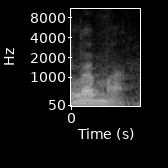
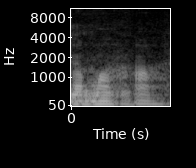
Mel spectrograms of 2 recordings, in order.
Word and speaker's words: лама: Ну, в Бурятии говорят Лама. На ударение на последнем слоге. Лама.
